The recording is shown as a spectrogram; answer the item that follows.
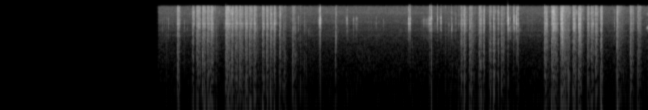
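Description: A spade bit boring into a pine board, a scratchy cutting noise full of crackling ticks, starting abruptly about a second and a half in.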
